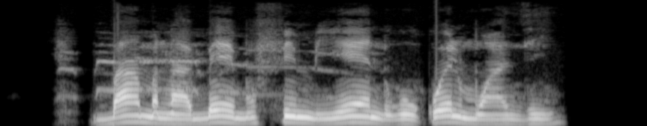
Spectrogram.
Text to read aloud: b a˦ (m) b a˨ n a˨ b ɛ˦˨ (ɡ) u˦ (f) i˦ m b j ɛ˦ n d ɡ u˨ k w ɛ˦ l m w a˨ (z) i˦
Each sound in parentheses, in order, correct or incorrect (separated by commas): correct, incorrect, correct, correct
